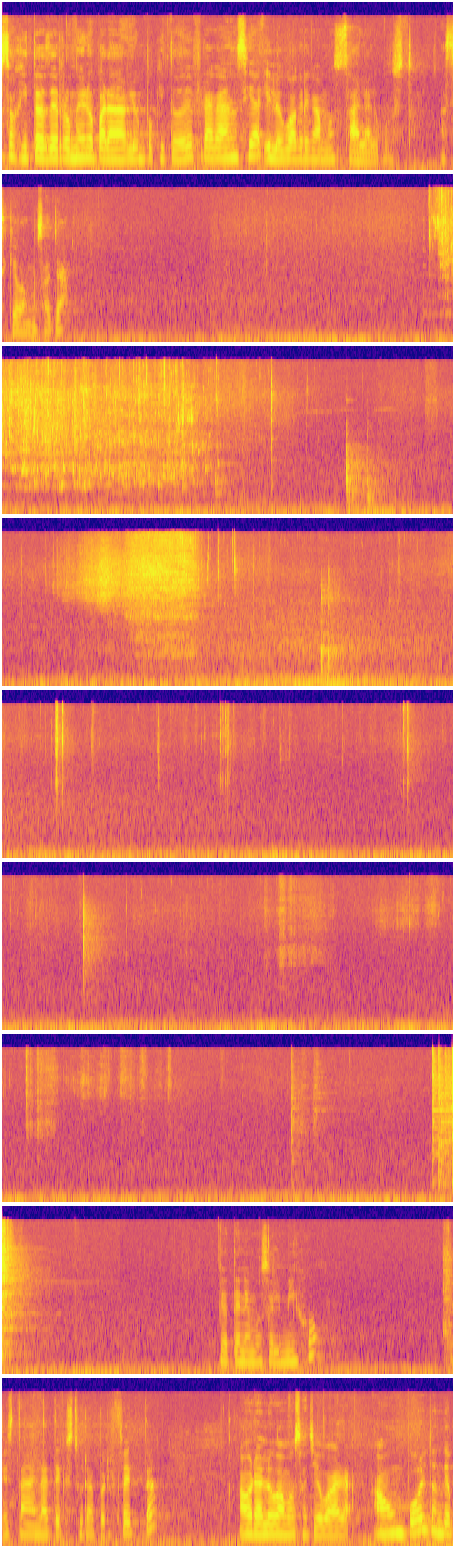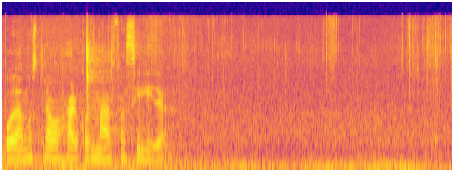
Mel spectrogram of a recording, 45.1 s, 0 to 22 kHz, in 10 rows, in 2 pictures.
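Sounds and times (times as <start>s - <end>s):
grains pouring into water: 8.8s - 11.4s
water pouring into metal pot: 8.8s - 11.4s
low steady hum: 15.6s - 45.0s.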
